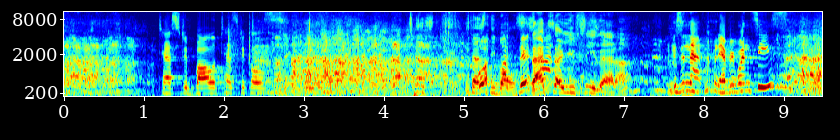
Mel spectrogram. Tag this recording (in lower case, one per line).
speech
